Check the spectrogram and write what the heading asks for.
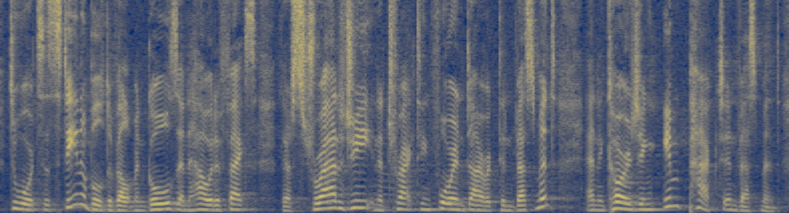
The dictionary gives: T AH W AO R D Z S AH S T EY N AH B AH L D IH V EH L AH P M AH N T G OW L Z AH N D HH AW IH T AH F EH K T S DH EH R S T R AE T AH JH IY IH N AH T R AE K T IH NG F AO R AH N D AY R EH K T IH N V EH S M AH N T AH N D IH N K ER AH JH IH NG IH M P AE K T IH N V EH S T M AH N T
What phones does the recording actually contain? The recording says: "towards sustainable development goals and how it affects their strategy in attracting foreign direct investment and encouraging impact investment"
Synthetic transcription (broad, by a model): T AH W AO R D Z S AH S T EY N AH B AH L D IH V EH L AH P M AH N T G OW L Z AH N HH AW IH T AH F EH K T S DH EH R S T R AE T AH JH IY IH N AH T R AE K T IH NG F AO R AH N D AY R EH K T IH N V EH S M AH N T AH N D IH N K ER AH JH IH NG IH M P AE K T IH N V EH S T M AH N T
